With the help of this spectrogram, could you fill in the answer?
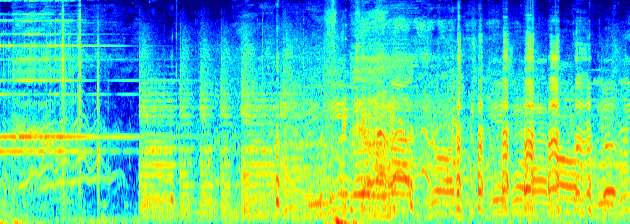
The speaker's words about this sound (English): Hey, I got another call coming in. I gotta let the machine get it.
